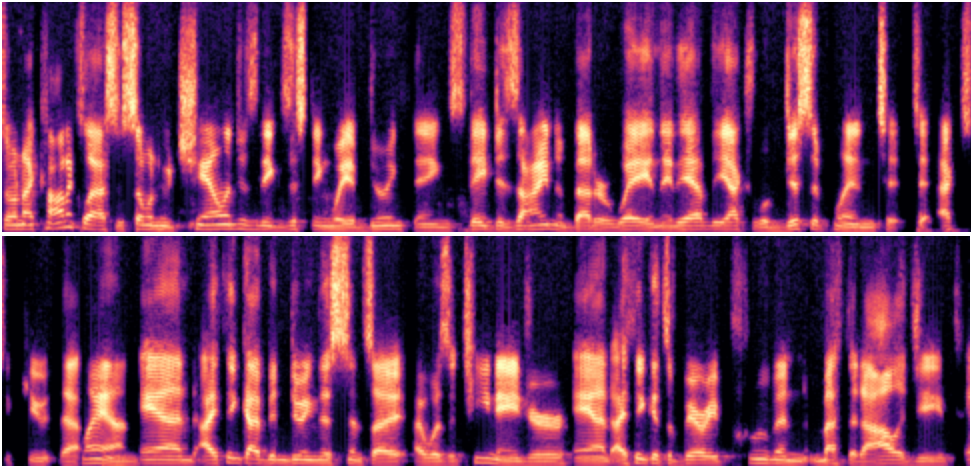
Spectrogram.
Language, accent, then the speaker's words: English; Chicago, Illinois, United States; I grew up in Chicago in the Midwest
